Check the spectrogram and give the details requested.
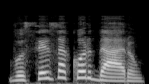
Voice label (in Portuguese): "vocês acordaram", portugues; Ustedes despertaron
